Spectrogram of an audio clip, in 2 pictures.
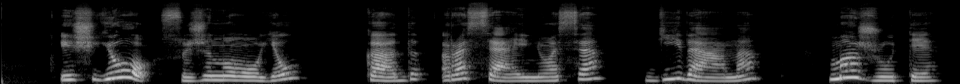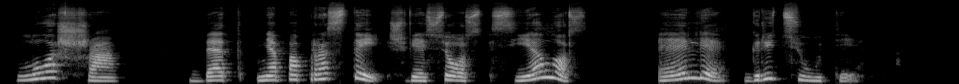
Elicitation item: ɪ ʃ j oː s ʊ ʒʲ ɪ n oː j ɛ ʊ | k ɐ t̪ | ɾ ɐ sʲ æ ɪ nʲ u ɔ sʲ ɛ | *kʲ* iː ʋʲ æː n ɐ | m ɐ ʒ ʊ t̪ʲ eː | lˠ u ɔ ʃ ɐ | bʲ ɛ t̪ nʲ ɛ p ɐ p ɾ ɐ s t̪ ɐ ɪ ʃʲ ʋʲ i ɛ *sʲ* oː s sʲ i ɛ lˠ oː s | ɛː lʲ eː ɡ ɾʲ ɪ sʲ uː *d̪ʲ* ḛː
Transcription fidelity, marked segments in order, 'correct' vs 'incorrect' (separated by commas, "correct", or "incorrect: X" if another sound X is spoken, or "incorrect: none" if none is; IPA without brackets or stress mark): incorrect: ɡʲ, correct, incorrect: t̪ʲ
